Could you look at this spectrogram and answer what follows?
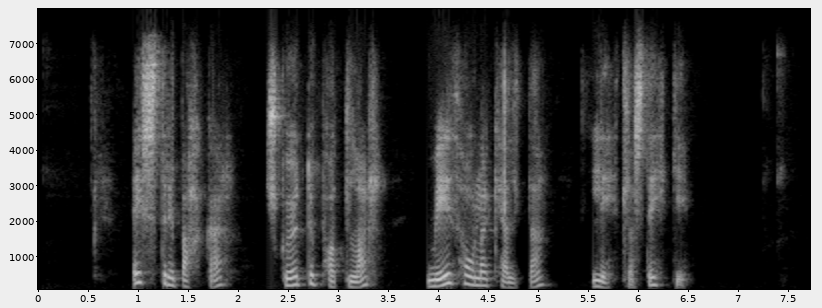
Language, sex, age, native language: Icelandic, female, 40-49, Icelandic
